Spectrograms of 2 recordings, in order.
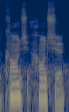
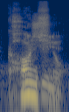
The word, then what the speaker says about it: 今週: 今週の、 Okay, so honshu. 今週の、 Honshu? 今週の土曜 Is 日、 it- 公園に行きませんか See, I fuck. Like the way that they sometimes pronounce it is so hard. Konshu. Konshu, not honshu.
